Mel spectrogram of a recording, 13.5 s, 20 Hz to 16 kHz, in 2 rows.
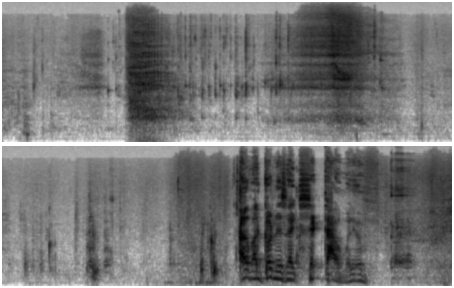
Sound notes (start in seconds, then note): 1.8 guy exhales; 1.8 wine sloshing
